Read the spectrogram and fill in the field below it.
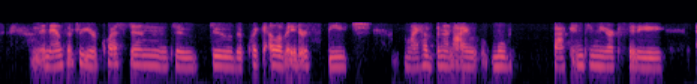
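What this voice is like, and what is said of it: Slightly hoarse voice. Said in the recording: “forgive my voice. Do the best I can, but a little hoarse.”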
